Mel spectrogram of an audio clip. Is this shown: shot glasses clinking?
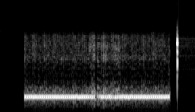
no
